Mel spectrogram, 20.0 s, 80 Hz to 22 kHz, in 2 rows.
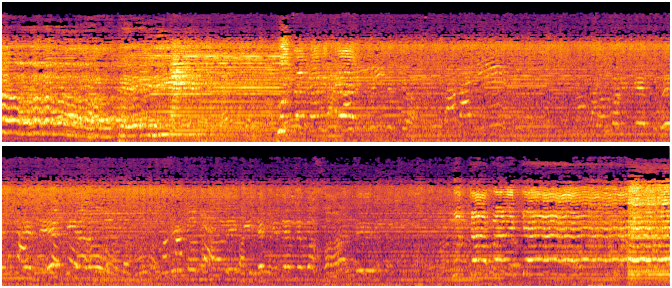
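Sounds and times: murmur of men's voices: 0:00.0 - 0:20.0
music: 0:00.0 - 0:20.0
steady low hum: 0:01.0 - 0:20.0.

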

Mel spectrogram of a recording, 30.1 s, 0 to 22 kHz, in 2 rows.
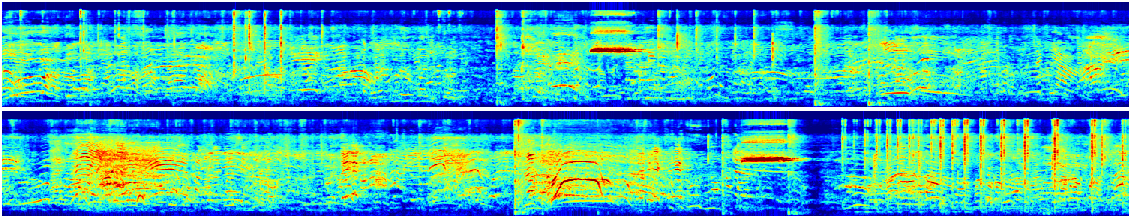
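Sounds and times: spectators chattering and calling out: 0:00.0 - 0:30.0
whistle blast: 0:07.8 - 0:08.5, 0:24.8 - 0:25.8.

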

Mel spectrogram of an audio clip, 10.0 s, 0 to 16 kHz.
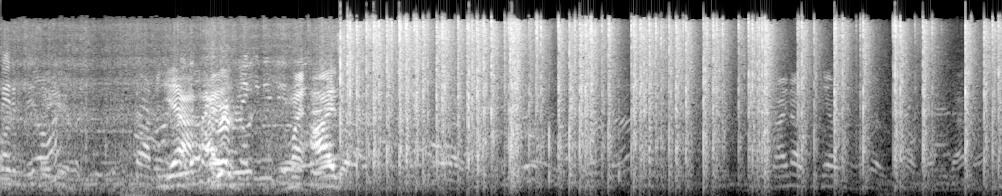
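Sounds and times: firework crackling pops: 0:03.3 - 0:10.0.

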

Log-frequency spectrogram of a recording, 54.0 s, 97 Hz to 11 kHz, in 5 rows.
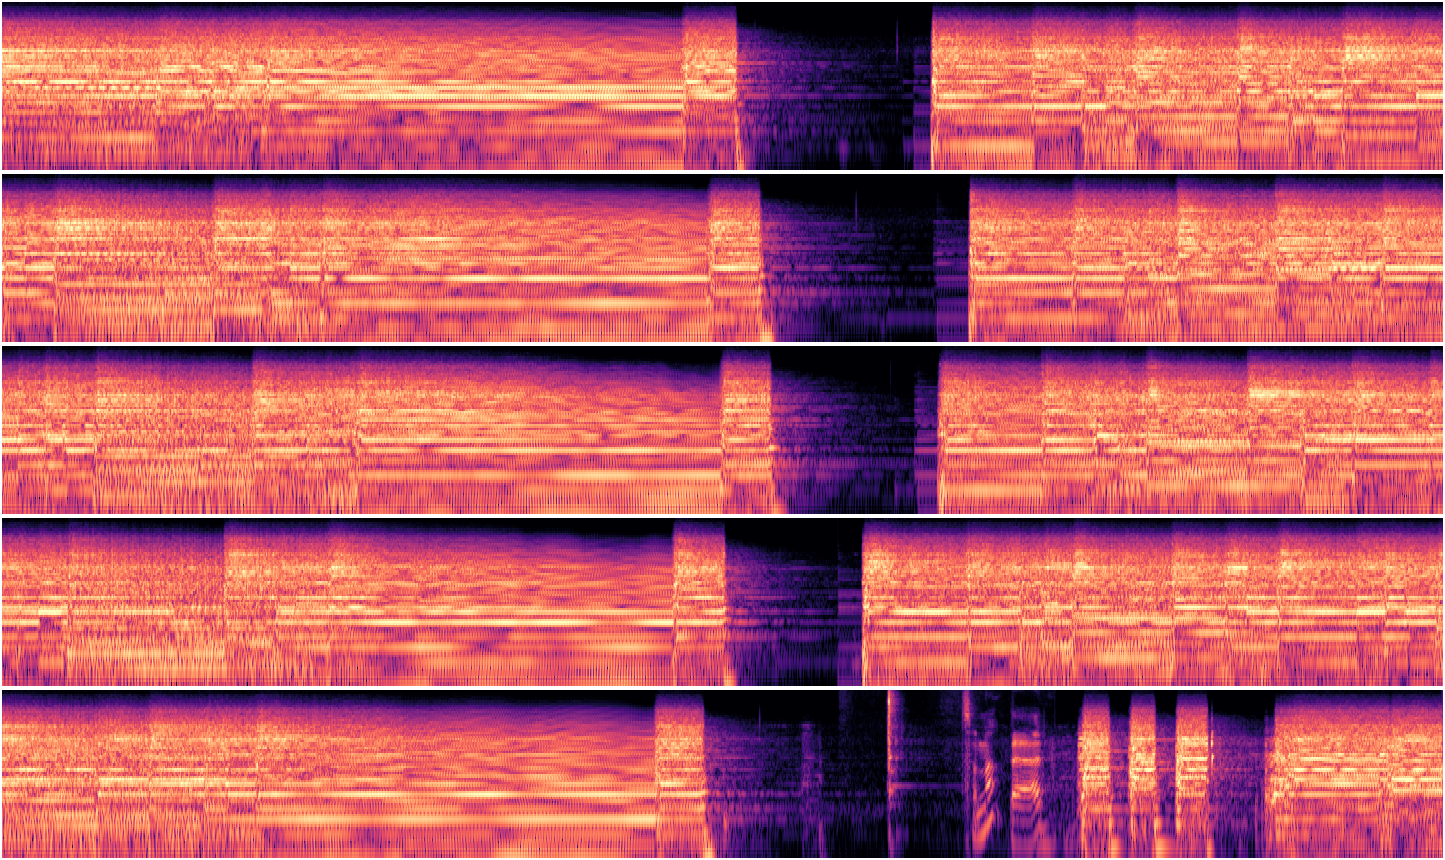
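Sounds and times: distorted electric guitar chords: 0:00.0 - 0:17.3, 0:17.9 - 0:49.0, 0:49.6 - 0:54.0.

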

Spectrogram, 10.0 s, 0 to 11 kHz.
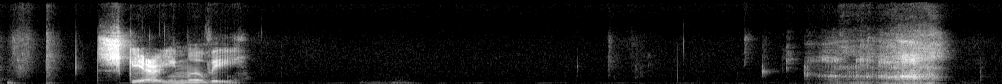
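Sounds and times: harsh raspy growl: 0:08.0 - 0:09.6.

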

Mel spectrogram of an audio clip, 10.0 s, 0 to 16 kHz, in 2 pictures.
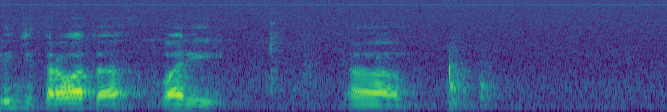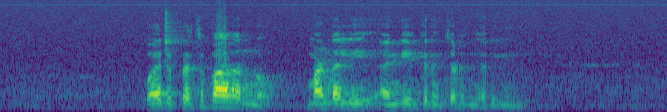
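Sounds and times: man speaking into microphone: 0:00.0 - 0:01.8, 0:02.6 - 0:03.2, 0:06.1 - 0:09.0
low room hiss: 0:00.0 - 0:10.0.

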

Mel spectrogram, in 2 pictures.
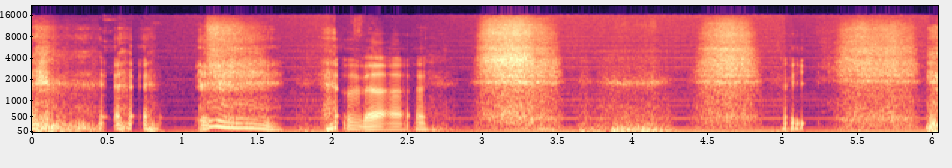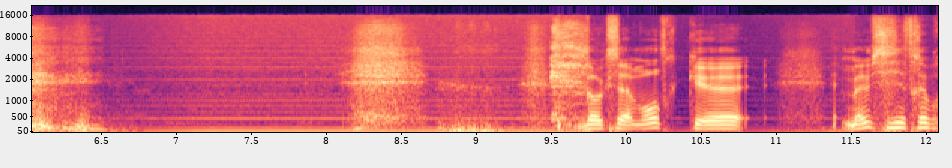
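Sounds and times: soft breathy laughter: 0:00.0 - 0:03.8
low electrical hum: 0:00.0 - 0:12.0.

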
